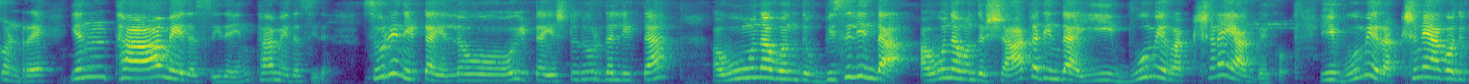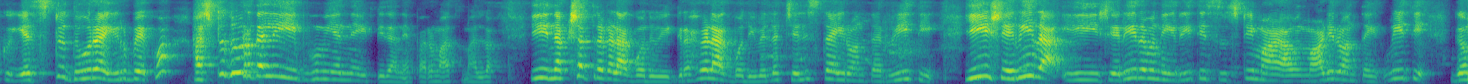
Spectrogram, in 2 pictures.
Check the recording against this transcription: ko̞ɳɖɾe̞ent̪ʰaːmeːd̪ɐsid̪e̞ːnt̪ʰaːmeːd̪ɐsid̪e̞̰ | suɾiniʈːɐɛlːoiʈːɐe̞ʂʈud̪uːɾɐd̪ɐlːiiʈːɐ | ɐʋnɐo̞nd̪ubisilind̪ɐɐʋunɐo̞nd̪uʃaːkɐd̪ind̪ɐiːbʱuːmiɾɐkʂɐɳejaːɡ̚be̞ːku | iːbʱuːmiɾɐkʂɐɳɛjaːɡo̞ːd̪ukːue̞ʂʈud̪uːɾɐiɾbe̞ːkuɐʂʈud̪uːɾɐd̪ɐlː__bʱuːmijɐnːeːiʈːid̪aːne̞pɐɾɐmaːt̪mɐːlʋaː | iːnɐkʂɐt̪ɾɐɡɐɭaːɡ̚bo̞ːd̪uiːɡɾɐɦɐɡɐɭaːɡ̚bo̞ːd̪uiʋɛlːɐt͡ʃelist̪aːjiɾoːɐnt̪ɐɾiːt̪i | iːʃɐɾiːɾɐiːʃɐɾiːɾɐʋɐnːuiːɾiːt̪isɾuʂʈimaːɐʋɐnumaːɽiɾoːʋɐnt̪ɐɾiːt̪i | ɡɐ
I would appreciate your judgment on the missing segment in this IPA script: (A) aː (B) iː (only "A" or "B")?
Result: B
